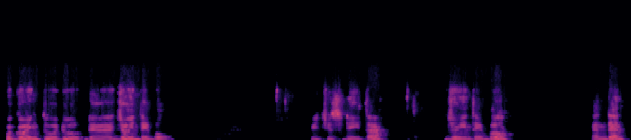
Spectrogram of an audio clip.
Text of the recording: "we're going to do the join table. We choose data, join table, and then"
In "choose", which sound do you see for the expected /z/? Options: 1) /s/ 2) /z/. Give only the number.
1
